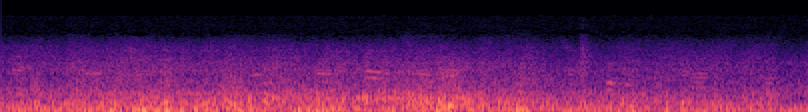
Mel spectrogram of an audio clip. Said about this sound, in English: Well, the train journey is coming near an end now, with the slowing down as we approach Maynooth, past the wall of St. Patrick's College, and around the corner with the canal into Maynooth Harbour.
